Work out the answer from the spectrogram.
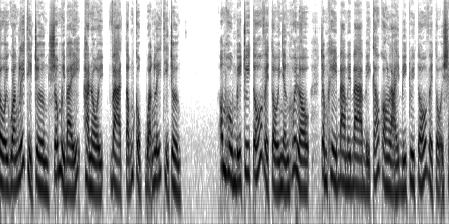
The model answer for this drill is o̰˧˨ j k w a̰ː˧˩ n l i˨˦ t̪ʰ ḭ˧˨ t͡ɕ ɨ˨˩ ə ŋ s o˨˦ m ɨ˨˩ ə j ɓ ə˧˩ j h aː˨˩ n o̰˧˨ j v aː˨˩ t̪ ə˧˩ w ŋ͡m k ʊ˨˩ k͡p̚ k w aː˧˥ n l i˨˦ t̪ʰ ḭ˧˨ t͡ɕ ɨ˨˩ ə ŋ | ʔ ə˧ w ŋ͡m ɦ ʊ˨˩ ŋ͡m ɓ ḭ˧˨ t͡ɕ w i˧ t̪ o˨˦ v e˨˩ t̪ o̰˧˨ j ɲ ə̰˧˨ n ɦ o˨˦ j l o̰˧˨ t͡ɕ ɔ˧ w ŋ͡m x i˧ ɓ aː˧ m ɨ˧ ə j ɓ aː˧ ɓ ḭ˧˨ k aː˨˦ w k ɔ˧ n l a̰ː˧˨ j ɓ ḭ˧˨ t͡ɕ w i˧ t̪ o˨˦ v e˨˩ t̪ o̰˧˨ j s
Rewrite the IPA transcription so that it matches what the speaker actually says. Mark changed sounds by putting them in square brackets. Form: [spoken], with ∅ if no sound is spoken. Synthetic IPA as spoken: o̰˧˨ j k w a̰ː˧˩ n l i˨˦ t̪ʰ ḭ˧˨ t͡ɕ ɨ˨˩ ə ŋ s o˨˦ m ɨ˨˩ ə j ɓ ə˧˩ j h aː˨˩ n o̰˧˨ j v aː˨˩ t̪ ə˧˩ w ŋ͡m k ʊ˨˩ k͡p̚ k w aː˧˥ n l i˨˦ t̪ʰ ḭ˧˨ t͡ɕ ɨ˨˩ ə ŋ | ʔ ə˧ w ŋ͡m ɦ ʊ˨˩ ŋ͡m ɓ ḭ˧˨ t͡ɕ w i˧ t̪ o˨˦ v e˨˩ t̪ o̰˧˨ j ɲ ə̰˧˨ n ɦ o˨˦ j l o̰˧˨ t͡ɕ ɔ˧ w ŋ͡m x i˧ ɓ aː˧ m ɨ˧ ə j ɓ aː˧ ɓ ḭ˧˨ k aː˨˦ w k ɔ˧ n l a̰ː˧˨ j ɓ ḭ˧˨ t͡ɕ w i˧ t̪ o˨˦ v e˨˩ t̪ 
